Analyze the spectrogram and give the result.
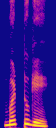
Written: ಭಟ್ಟಿಗೆಯ್

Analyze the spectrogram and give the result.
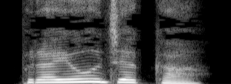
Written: ಪ್ರಯೋಜಕ

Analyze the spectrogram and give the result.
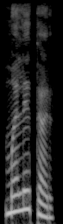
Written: ಮೊಲೆತೊರೆ

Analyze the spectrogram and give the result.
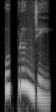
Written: ಉಪ್ರುಂಜಿ

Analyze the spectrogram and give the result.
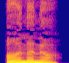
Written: ಅನ್ನ

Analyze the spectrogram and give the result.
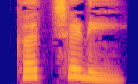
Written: ಕಚ್ಚಡ

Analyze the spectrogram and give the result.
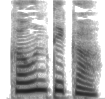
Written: ಕೌಂತಿಕ

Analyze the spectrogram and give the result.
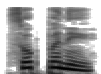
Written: ಶಪನ

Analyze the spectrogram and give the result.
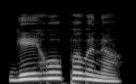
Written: ಗೇಹೋಪವನ

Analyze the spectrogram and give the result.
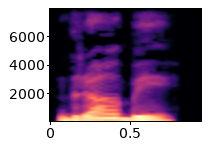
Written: ದರ್ಭೆ

